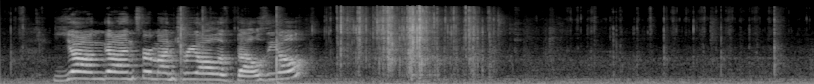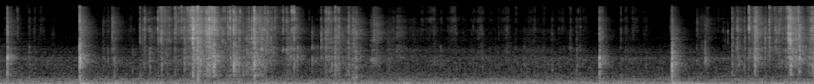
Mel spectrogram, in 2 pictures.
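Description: Hands shuffle and flick through a stack of trading cards.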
